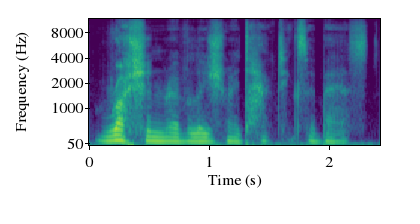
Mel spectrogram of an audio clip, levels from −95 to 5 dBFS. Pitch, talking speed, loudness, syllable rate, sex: 115 Hz, 125 wpm, -20 LUFS, 5.8 syllables/s, male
